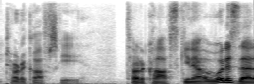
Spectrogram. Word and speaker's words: Tartakovsky: of me do you know how to actually pronounce it so I'm not butchering it gindi Tartakovsky tartakovsky now what is that a I'm gonna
